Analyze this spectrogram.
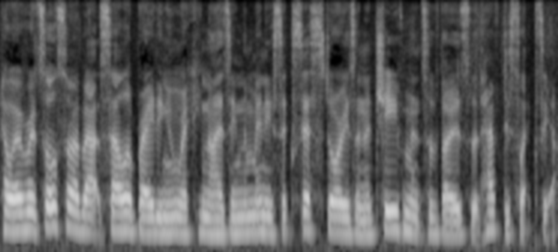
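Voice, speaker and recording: A woman speaks with an Australian accent. Her pace is very fast. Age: 30s. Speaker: podcast host. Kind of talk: podcast interview.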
